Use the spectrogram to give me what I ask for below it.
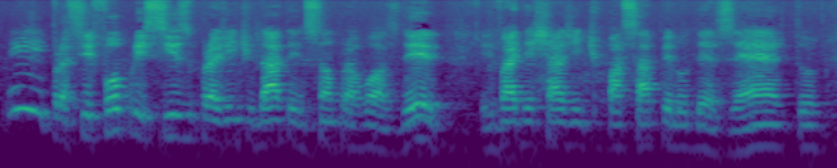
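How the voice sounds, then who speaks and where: A man's voice: mid-range voice, sing-song, normal speed. A man, a pastor, gives an informal sermon and personal testimony at a home gathering, telling stories in a folksy way and often adding "né?". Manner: folksy storytelling, constantly adds "né?" and laughs softly.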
